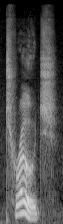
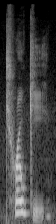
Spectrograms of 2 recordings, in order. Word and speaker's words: troche: they instead of saying troch, they say trochi. Trochi. So if we spell it Troche, troch, but some Americans apparently pronounce it trochi. But British people say troche.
